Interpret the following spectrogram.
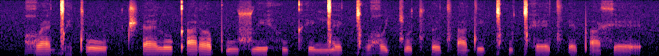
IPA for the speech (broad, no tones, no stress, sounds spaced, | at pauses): ʁʷ æ ɡ͡ǀ ɛ tʼ o | t͡ʃʼ æ l o kʼ a ɾ ʌ pʼ u sʷ e h u kʰ e ŋ͡ǀ ɛ ɡ͡ǀ o ʁʷ ɛ c o t͡sʼ ə t͡sʼ a t e ǀʰ u ǀʰ ɛ t͡sʼ ɛ pʼ a x ɛ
